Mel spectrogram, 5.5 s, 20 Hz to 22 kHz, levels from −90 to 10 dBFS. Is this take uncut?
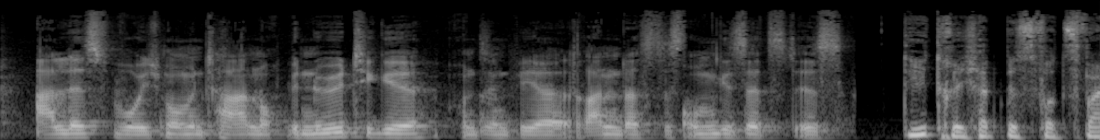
no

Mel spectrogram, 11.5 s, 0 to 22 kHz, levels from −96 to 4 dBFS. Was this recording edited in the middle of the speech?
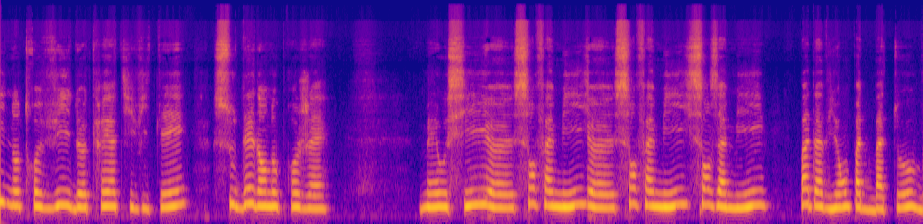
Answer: yes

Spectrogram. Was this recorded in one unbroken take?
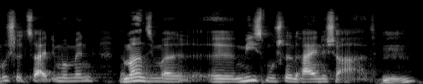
yes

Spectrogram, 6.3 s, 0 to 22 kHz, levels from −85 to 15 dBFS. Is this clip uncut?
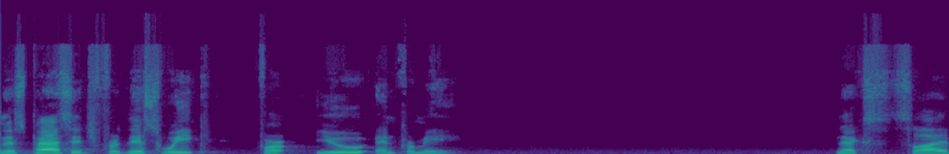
no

